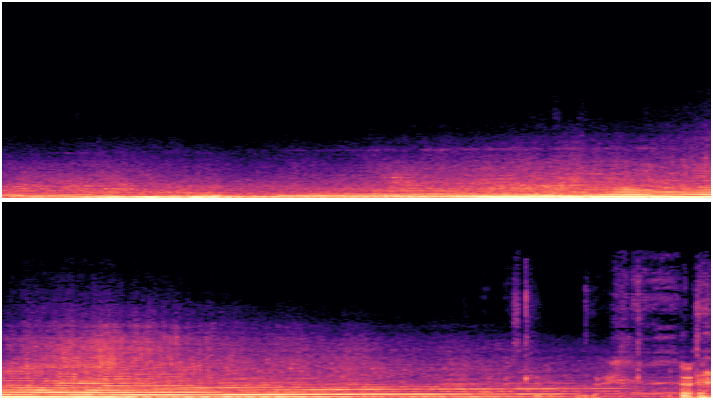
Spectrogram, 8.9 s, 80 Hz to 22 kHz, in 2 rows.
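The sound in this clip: A 917 race car in Gulf livery revs hard, its loud, droning engine note climbing steadily in pitch for several seconds before easing off.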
